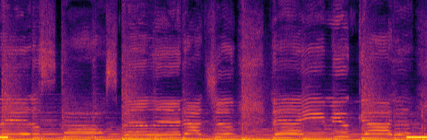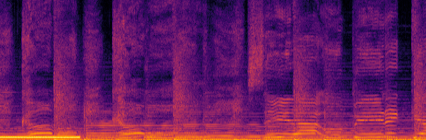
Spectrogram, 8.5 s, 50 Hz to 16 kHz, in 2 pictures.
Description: Ringback tone (Europe, 425 Hz), with noise.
